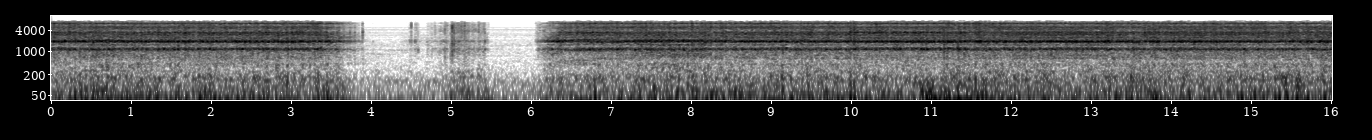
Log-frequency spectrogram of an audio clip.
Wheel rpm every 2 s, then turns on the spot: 160, 130, 10, 120, 160, 160, 160, 160.
none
